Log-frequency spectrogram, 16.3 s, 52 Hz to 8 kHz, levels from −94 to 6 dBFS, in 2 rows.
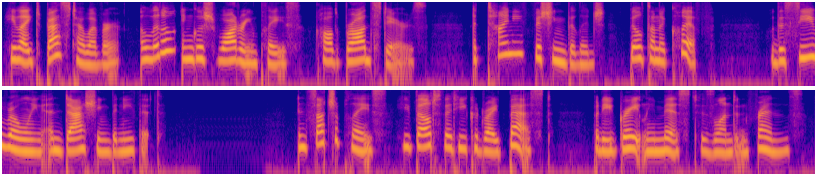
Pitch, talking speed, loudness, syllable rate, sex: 235 Hz, 160 wpm, -20 LUFS, 5.2 syllables/s, female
